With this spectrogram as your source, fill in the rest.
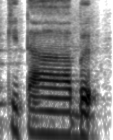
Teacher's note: اگر یہاں پر روک رہے ہیں تو با پہ خلخلہ دے کر، تنوین اڑا کر با پہ خلخلہ دے دیں گے اور اس کو کہیں گے کتاب۔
